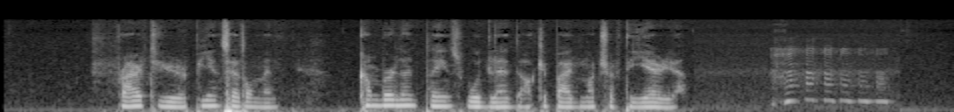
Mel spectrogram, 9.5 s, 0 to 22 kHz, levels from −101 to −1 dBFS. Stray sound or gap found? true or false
true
